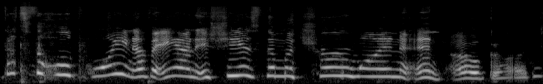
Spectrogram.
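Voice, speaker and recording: A woman's voice: extremely high pitch, takes it slowly, dry recording. A woman hosting a book channel, reacting to a movie adaptation with exasperated, swearing commentary, a bit tipsy from whiskey, over a video call.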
